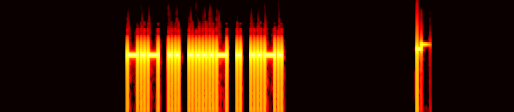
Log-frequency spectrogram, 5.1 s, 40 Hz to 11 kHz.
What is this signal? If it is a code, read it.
Morse code, heard as a keyed tone, about 34 wpm, 700 Hz. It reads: KI4EF
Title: USA Call Signs Repeated 2x 35wpm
